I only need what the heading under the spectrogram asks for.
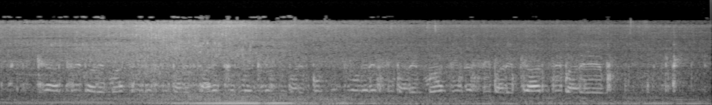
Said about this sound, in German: das war gerade das Geräusch von einem Lautsprecher auf einem Auto, das an meiner Wohnung vorbeigefahren ist. Wahrscheinlich eine Durchsage, um Altmetall einzusammeln. Ich weiß nicht so genau.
